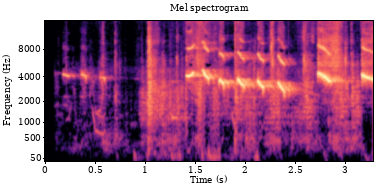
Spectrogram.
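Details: Grey francolin calling in high spirits: a fast run of shrill, high whistled notes, each dropping slightly in pitch, about seven in quick succession, then a fresh burst at the end, with faint scratchy sounds between phrases.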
